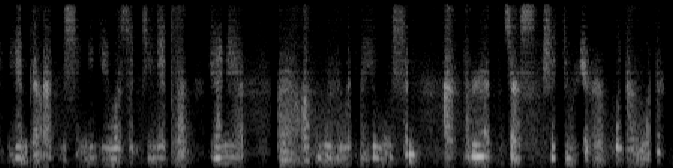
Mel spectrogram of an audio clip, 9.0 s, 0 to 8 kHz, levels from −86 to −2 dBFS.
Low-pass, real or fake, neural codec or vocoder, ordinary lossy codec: 7.2 kHz; fake; codec, 44.1 kHz, 0.9 kbps, DAC; none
